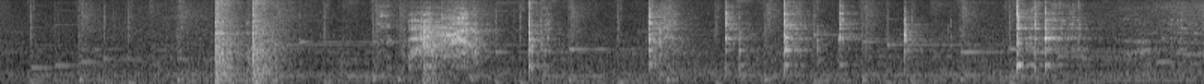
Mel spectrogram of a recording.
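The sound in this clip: Dishes clatter as a plate is slid aside and another is set down while plating a soy sauce dish in a kitchen, with many irregular clinks, knocks and rattles of crockery and cutlery.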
